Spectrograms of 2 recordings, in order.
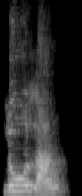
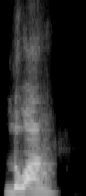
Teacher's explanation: A slurred form of lulang. So instead of say lulang, 2 syllable, it is slurred and it becomes luang as a single one, single syllable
